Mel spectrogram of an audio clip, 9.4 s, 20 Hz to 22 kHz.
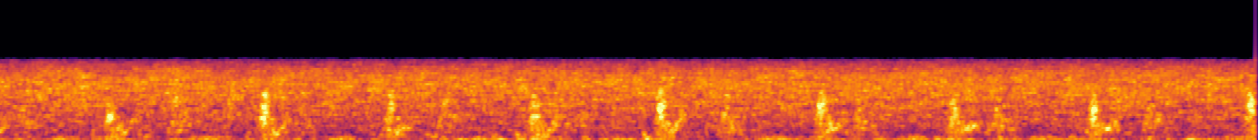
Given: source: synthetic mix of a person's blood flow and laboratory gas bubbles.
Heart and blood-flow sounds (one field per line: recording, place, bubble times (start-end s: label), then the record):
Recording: Doppler ultrasound of blood flow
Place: precordium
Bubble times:
1.66-1.85 s: bubbles
5.30-5.50 s: bubbles
From the record:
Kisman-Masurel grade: 121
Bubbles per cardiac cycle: 1 to 2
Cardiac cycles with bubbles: 10 to 50%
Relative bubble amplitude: barely perceptible (0.100 to 0.250)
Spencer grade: 2 (many but less than half of the cardiac periods contain bubble signals, singularly or in groups)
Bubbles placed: only in the low amplitude regions of the cardiac cycle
